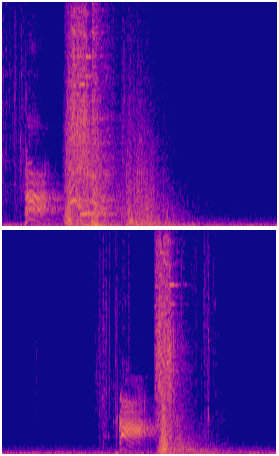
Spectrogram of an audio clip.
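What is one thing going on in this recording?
A magic blast strikes with a loud whooshing burst.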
